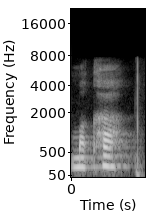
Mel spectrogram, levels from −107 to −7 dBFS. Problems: low volume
